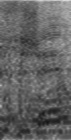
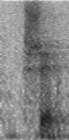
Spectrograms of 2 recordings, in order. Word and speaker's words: chez: Значит, ШЕ и, скажем, заведение, типа кафе или бары у кого-то, да? ШЕ. – ШЕ. – Причем интересно происхождение. Это происходит от позднего латинского слова «каса», «дом». То есть буквально «в доме кого-то». То есть «я в доме кого-то» или «я иду в дом кого-то». Сейчас произносится «ше».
